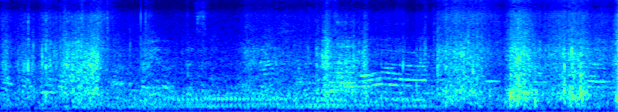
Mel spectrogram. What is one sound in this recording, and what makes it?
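A sack rustles as it is lifted and shaken.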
